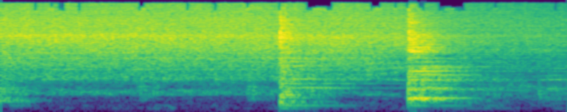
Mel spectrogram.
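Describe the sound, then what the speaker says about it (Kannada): Tomatoes frying in oil in a pan for bitter gourd palya: a soft steady hiss of frying broken by two sharp metallic clinks of a utensil on the pan, close, with no talk. "ಈಗ ಟೊಮೊಟೊ ಎಲ್ಲ ಸ್ವಲ್ಪ ಫ್ರೈ ಆಗಿದೆ"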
